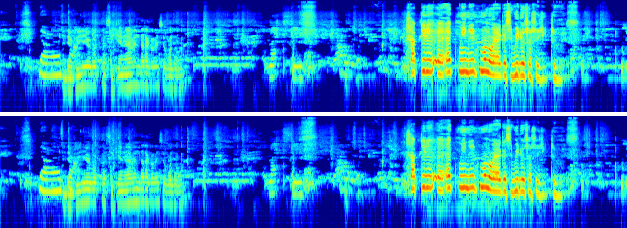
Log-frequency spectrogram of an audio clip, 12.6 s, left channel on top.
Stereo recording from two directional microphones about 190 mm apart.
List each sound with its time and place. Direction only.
0.4 s a sound: 50° right (ahead or behind)
1.5 s a man's voice: 50° right (ahead or behind)
6.1 s music: 50° right (ahead or behind)
8.1 s speech: 15° right (ahead or behind)
11.3 s speech: 50° right (ahead or behind)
